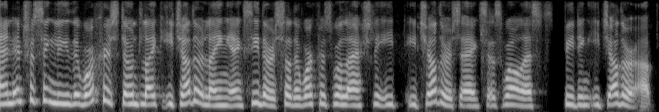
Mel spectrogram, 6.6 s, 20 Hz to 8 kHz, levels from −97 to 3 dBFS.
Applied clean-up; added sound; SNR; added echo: neural mask model Resemble Enhance denoiser.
